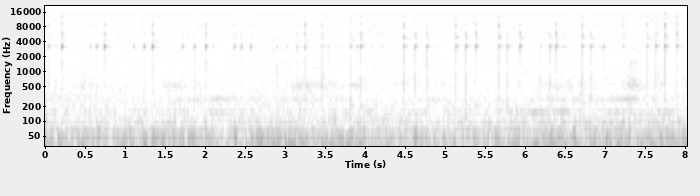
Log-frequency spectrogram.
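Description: Short painted fingernails tap the body of an empty, hollow clear glass soda bottle with a label on the back. The result is a quiet, rapid series of light, bright glassy clinks over a low, steady rumble.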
